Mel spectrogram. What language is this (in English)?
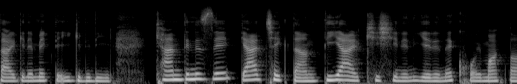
Turkish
